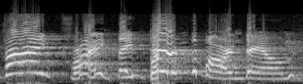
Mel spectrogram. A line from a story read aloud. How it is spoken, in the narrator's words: Mama screaming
